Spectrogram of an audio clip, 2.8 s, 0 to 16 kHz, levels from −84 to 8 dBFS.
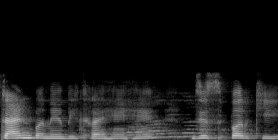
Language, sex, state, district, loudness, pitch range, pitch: Hindi, female, Madhya Pradesh, Dhar, -20 LUFS, 225-260 Hz, 245 Hz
